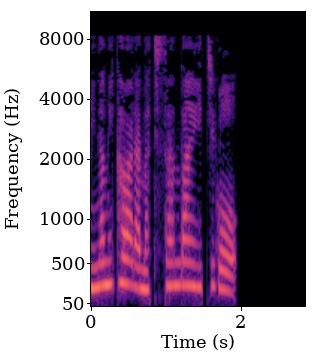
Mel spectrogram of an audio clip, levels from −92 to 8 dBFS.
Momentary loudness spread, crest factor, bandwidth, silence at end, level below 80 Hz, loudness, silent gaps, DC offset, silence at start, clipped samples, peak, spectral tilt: 6 LU; 14 dB; 8.8 kHz; 0.95 s; -70 dBFS; -28 LUFS; 1.50-1.54 s; under 0.1%; 0 s; under 0.1%; -14 dBFS; -5 dB/octave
